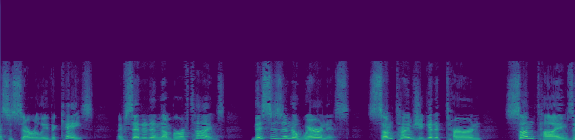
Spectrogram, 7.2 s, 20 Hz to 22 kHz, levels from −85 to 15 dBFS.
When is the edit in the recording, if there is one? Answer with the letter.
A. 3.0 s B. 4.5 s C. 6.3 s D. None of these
D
